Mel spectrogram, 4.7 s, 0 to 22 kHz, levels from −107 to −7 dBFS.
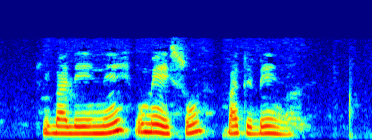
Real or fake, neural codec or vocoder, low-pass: real; none; 7.2 kHz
